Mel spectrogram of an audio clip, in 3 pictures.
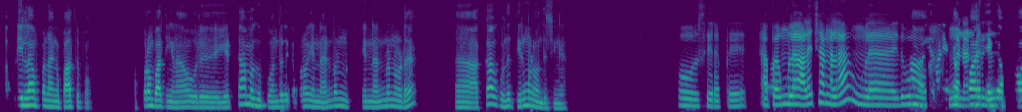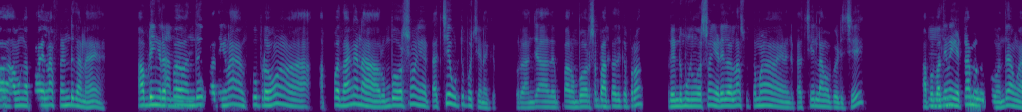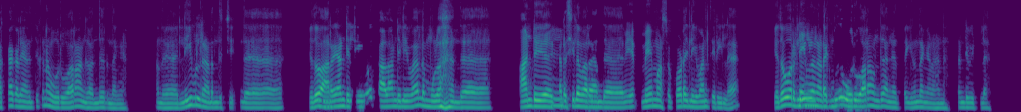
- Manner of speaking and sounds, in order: tapping; in English: "பிரெண்ட்"; in English: "டச்சே"; unintelligible speech; other noise; in English: "டச்சே"; laughing while speaking: "அந்த"; drawn out: "அந்த"; in English: "பிரெண்டு"
- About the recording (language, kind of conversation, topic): Tamil, podcast, காலத்தோடு மரம் போல வளர்ந்த உங்கள் நண்பர்களைப் பற்றி ஒரு கதை சொல்ல முடியுமா?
